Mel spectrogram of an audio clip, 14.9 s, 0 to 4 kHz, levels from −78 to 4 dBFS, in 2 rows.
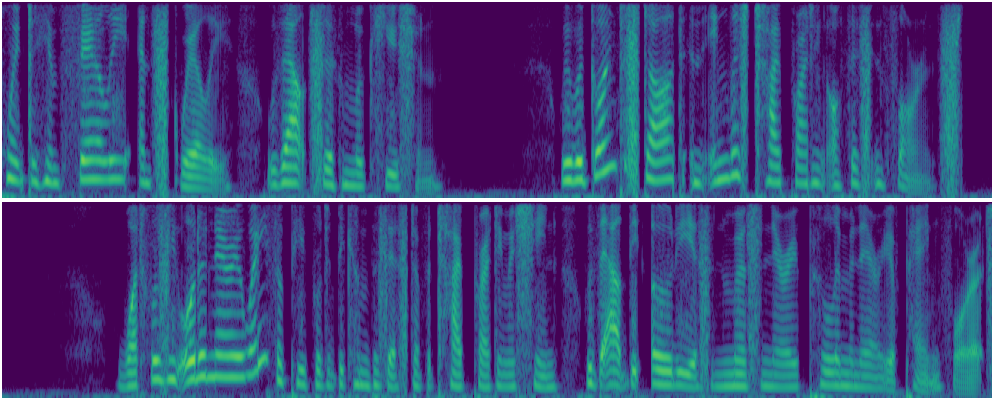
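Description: Aliasing runs through the whole speech clip. The band stops hard at 4 kHz, which fits a conversion down to an 8 kHz sample rate with no low-pass filter first. Energy that sat above 4 kHz has folded back below it at unrelated frequencies, only moderately below the true signal. Sibilants come out gritty and metallic rather than crisp, with a harsh edge that crowds against the top of the band.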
